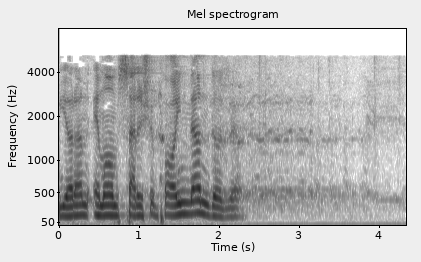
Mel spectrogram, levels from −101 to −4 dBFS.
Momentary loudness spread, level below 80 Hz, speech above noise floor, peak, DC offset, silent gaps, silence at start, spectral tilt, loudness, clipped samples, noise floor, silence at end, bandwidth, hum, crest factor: 21 LU; -56 dBFS; 30 dB; -12 dBFS; under 0.1%; none; 0 s; -11 dB/octave; -25 LUFS; under 0.1%; -55 dBFS; 1.2 s; 5.4 kHz; none; 16 dB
